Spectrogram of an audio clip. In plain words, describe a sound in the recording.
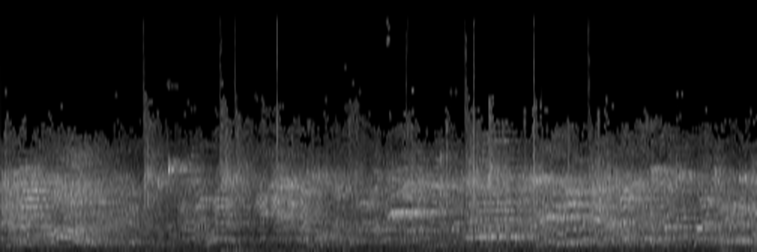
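Girls and young women shout and cheer throughout a large echoing gym.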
